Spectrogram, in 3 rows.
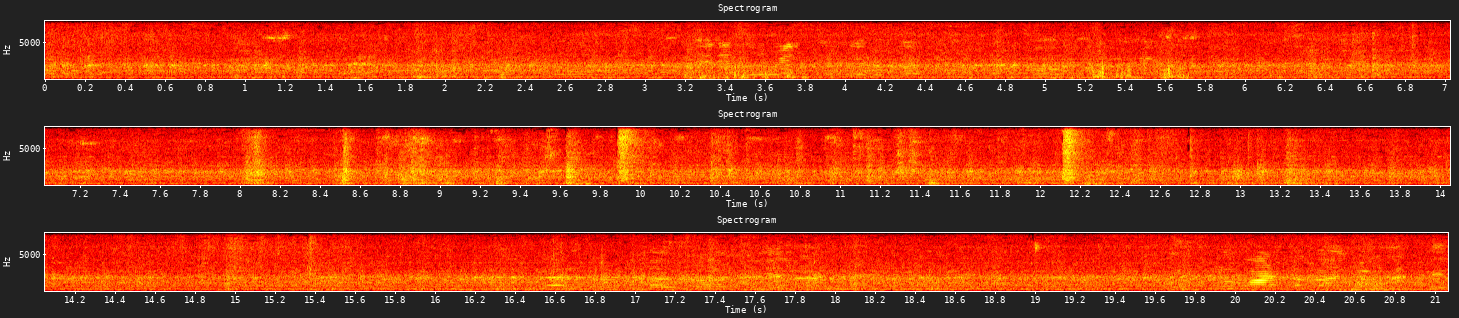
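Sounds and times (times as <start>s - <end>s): wheels rumbling on rail: 0.0s - 21.0s
sharp clicks and knocks: 8.0s - 13.5s.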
